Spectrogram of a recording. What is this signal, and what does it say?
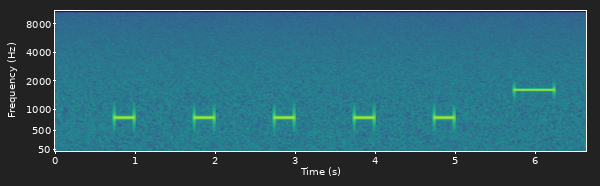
Radio time signal (five pips and a higher one, as on Chinese radio), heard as pips.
